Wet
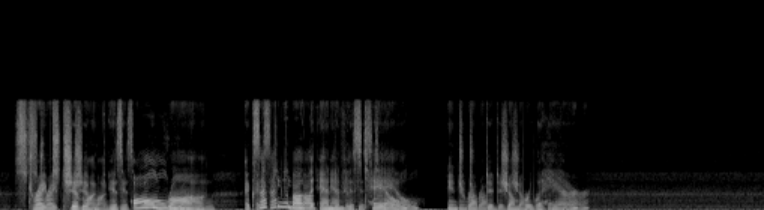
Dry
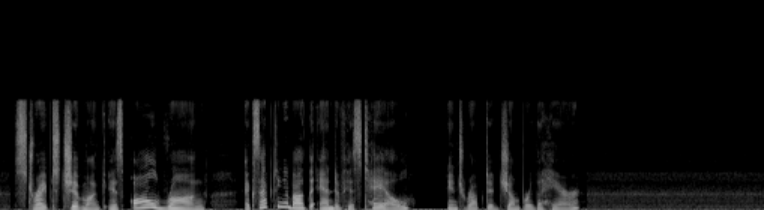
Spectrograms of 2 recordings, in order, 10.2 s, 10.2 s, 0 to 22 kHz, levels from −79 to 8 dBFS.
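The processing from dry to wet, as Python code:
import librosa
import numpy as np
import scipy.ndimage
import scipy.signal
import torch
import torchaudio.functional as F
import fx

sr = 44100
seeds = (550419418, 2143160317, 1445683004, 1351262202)

p1 = fx.highpass(x, sr, hz=140.0, slope=12, at=(4.72, 5.22))
p2 = p1 + fx.echo_single(p1, sr, ms=140, db=-6.0, dry=0)
y = p2 * 10.0 ** (-1.0 / 20.0)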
